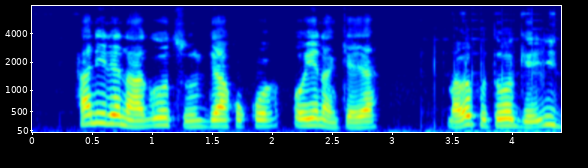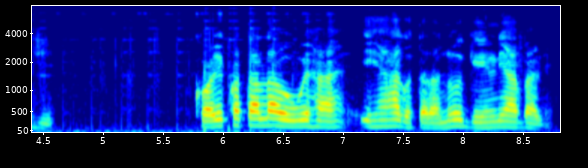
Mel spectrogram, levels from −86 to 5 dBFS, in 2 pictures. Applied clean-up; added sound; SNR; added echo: neural separator model SepFormer DNS4.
